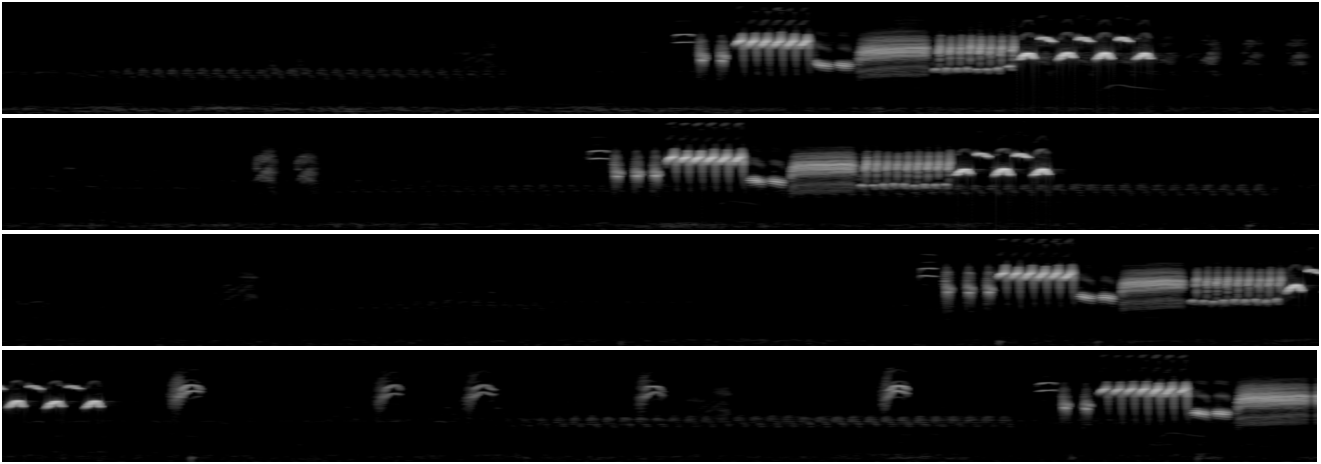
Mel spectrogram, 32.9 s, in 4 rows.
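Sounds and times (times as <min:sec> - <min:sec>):
Bewick's wren singing: 0:04.2 - 0:07.2, 0:11.9 - 0:14.8, 0:22.2 - 0:26.0, 0:27.0 - 0:32.8.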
